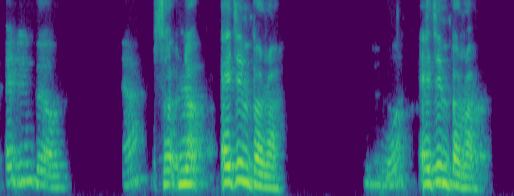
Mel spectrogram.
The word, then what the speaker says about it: Edinburgh: Yes, Edinburgh. Okay, so what's Edinburgh? It's a place, it's the capital of Scotland, okay? But definitely it's not Edinburgh. Yeah, because that otherwise it would sound like burger.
